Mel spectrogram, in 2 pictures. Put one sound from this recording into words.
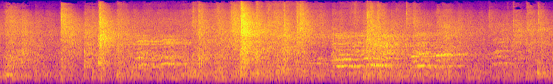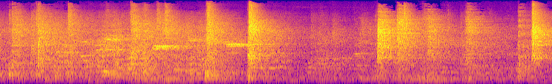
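Skate wheels roll and scrape on a hard floor.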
